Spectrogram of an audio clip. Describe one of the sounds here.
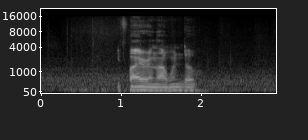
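A young man speaks briefly and with animation close to a microphone.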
